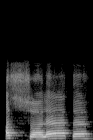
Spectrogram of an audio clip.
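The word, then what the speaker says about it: الصلاة: ஃபத்ஹாவை தொடர்ந்து வாவ் இருக்கு வாவுக்கு ஹரக்கத் இல்ல அப்போ இதை உச்சரிக்காம அஸ்ஸலாத்த அஸ்ஸலாத்த அப்படின்னு தான் நீங்க வந்து உச்சரிக்கணும் வாவ உச்சரிக்க கூடாது சில இடத்துல குர்ஆன்ல வாவுக்கும்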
